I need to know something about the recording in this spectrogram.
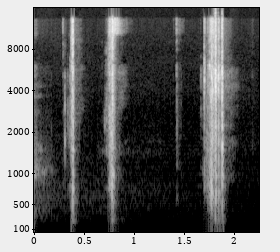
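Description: A scoped .243 bolt-action rifle's bolt being cycled after a shot: short metallic clicks about a third and three quarters of a second in, then a louder cluster of clacks near the end.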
